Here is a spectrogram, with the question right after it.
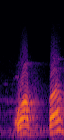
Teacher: را کو جو ہے ہمیشہ منہ بھر کے پڑھتے ہیں، پر پڑھتے ہیں، را باریک نہیں پڑھتے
